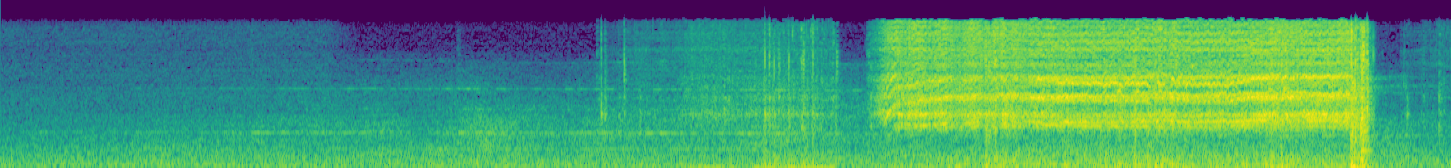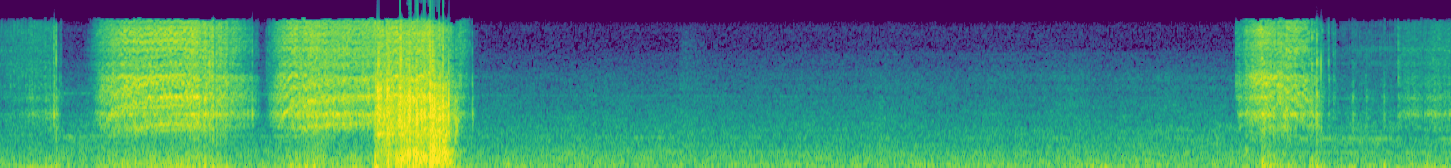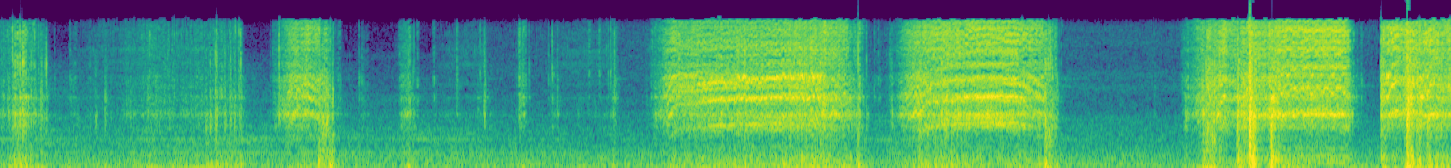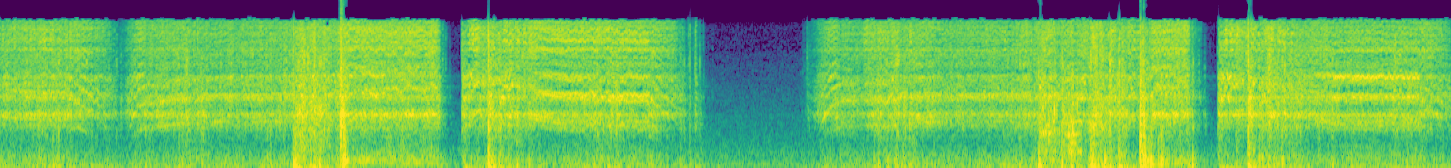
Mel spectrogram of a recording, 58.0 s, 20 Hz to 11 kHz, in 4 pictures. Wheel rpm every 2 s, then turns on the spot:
0, 0, 0, 30, 120, 210, 180, 40, 120, 90, 0, 0, 0, 30, 10, 20, 10, 30, 130, 100, 110, 210, 160, 210, 210, 40, 210, 200, 210.
6-8 26-28 32-34 38-40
